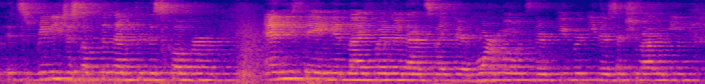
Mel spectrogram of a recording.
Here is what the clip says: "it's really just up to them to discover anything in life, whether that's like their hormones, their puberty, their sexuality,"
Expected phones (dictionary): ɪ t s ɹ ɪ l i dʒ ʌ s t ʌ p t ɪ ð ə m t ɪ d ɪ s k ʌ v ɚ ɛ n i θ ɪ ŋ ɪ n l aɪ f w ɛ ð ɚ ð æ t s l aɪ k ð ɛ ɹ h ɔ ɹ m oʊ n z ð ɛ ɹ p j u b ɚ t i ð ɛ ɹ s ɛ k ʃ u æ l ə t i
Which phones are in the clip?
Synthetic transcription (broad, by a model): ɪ t s ɹ ɪ l i dʒ ʌ s t ʌ p t ɪ ð ə m t ɪ d ɪ s k ʌ v ɚ ɛ n i θ ɪ ŋ ɪ n l aɪ f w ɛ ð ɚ ð æ t s l aɪ k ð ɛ ɹ h ɔ ɹ m oʊ n z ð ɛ ɹ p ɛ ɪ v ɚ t i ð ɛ ɹ s ɛ k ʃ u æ l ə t i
